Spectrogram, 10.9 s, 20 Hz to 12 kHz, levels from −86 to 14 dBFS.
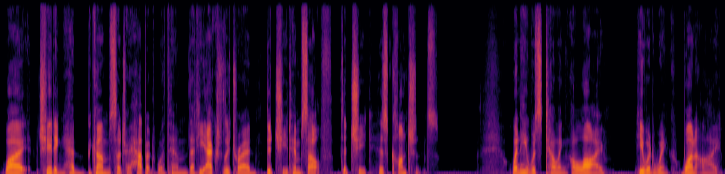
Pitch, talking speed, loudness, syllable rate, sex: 130 Hz, 165 wpm, -23 LUFS, 4.8 syllables/s, male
